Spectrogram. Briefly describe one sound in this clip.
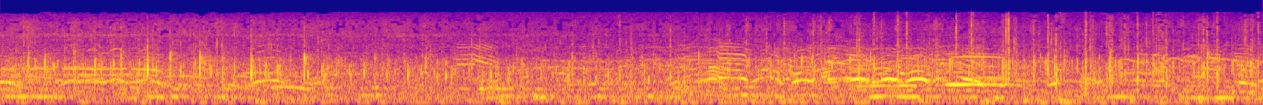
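Spectators clap their hands rapidly.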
